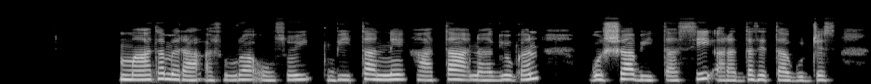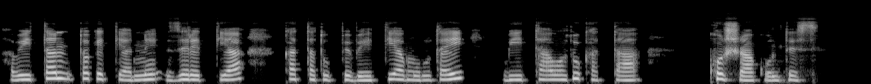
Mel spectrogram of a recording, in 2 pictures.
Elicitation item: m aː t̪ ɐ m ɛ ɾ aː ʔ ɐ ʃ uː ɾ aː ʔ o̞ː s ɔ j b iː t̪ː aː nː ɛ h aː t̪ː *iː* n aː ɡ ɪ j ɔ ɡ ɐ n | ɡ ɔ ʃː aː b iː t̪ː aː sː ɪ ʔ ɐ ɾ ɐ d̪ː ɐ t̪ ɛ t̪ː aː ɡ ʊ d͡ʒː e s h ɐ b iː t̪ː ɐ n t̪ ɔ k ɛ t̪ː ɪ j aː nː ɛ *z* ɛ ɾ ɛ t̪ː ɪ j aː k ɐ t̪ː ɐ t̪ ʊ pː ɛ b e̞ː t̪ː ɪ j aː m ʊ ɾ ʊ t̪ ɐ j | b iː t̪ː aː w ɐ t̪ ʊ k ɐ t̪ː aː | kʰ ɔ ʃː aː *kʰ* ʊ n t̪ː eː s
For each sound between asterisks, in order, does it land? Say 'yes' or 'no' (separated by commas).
no, yes, no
